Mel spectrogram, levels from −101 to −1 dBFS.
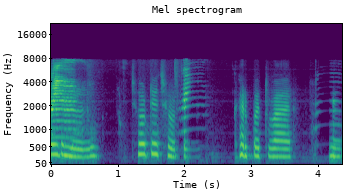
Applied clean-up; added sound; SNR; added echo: neural mask model RNNoise.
